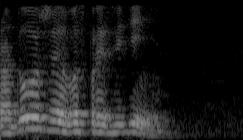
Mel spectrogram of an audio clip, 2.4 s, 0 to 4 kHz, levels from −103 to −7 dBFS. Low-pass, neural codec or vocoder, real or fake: 3.6 kHz; none; real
